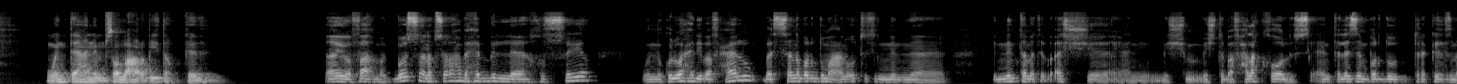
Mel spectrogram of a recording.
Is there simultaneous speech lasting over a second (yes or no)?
no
